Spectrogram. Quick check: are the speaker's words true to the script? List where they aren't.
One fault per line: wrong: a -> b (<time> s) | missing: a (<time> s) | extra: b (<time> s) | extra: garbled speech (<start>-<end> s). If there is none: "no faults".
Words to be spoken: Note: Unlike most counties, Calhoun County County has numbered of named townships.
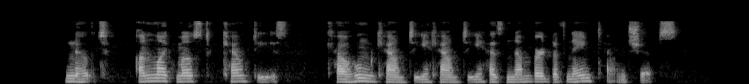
no faults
